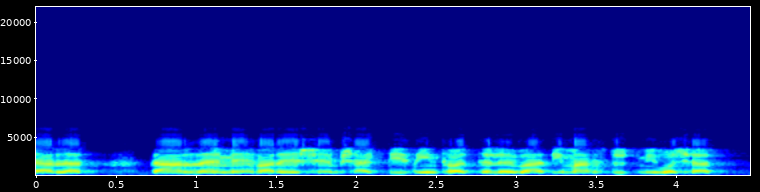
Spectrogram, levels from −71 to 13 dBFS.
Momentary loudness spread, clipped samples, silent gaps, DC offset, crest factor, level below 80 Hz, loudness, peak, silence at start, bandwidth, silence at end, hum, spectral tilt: 5 LU; under 0.1%; none; under 0.1%; 16 dB; -70 dBFS; -22 LUFS; -6 dBFS; 0 s; 6.6 kHz; 0.1 s; none; -3.5 dB/octave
